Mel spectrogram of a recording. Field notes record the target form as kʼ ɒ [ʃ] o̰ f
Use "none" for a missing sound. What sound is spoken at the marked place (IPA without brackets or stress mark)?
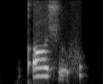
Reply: ʃ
